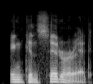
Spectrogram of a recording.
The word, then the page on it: inconsiderate: American English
